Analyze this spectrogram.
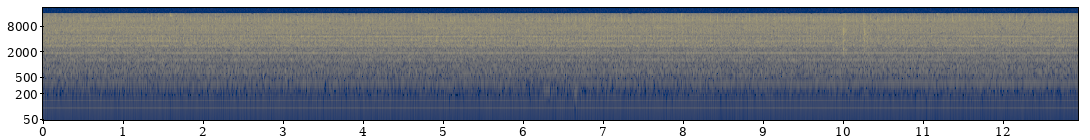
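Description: A steady low hum with hiss and several faint steady tones over it, the background noise under the narration of silent film; two small clicks about ten seconds in.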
